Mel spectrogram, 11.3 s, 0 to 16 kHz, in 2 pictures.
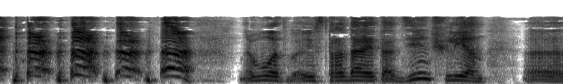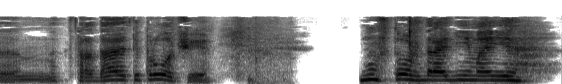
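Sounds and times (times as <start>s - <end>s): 
raspy coughs from one person: 0.0s - 2.0s
speech: 2.6s - 8.3s, 9.2s - 11.0s.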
